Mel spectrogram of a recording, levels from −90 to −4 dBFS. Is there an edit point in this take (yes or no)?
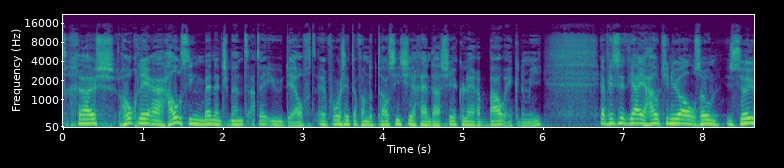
yes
